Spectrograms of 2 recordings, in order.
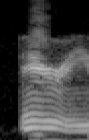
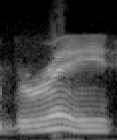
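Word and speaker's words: Barré: by the name of barry or beret however you want to pronounce it guillain-barre they named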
